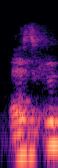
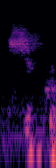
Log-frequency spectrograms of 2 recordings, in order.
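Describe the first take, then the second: First: It is spelled out letter by letter. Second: It is said as one word, sequel. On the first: The speaker does not know the usual pronunciation. "이 발음을 모르는 사람은 에스큐엘" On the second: The speaker knows the term well. "미국 사람이 언어를 할 때는 세퀄 서버라고 합니다"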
